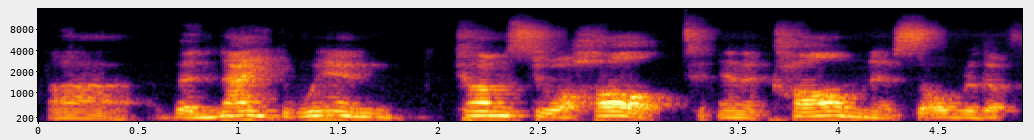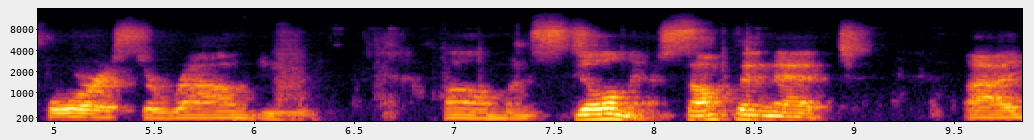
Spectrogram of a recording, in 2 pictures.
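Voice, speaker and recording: A man running a tabletop game as game master, improvising narration haltingly as he searches for words. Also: medium pitch. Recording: echoey room.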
